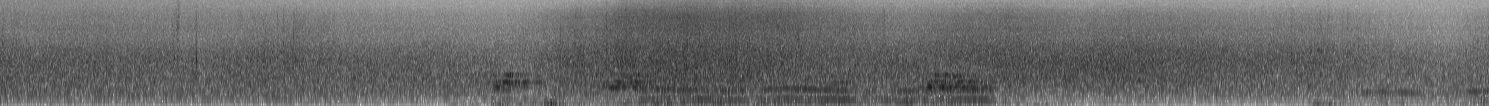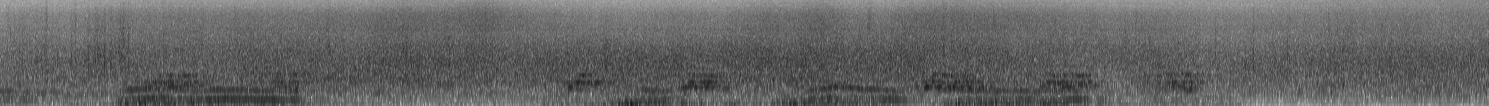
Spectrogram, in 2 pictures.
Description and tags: Windscape With Metal Scrape
The title says it all.
howl, loop, metal, request, scrape, stereo, wind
